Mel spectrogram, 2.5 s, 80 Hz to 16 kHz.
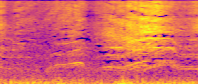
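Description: Brushless motors of a 5-inch FPV quadcopter (DYS 2306-1750kV on 6S) whining in flight, their pitch wavering up and down with the throttle, over a steady low rumble.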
